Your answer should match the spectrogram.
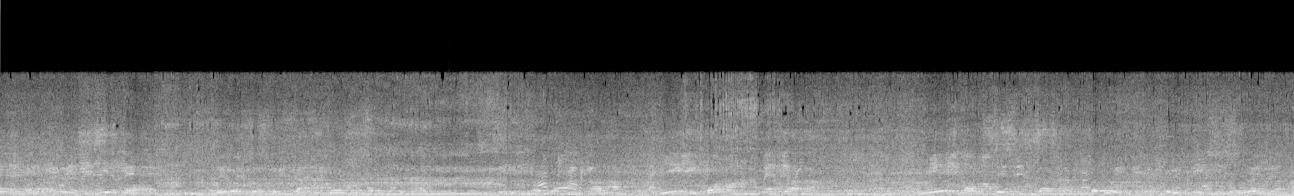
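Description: Historic rally car engines idling steadily, with one engine rising in pitch for a couple of seconds about two seconds in as a car creeps forward. Talking runs over it throughout.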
